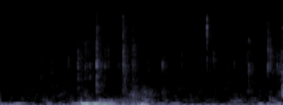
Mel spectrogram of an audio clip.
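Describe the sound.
Faint computer keyboard typing as a note is written, with many quick keystrokes in an irregular rhythm, soft clicks pattering throughout with no voices.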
